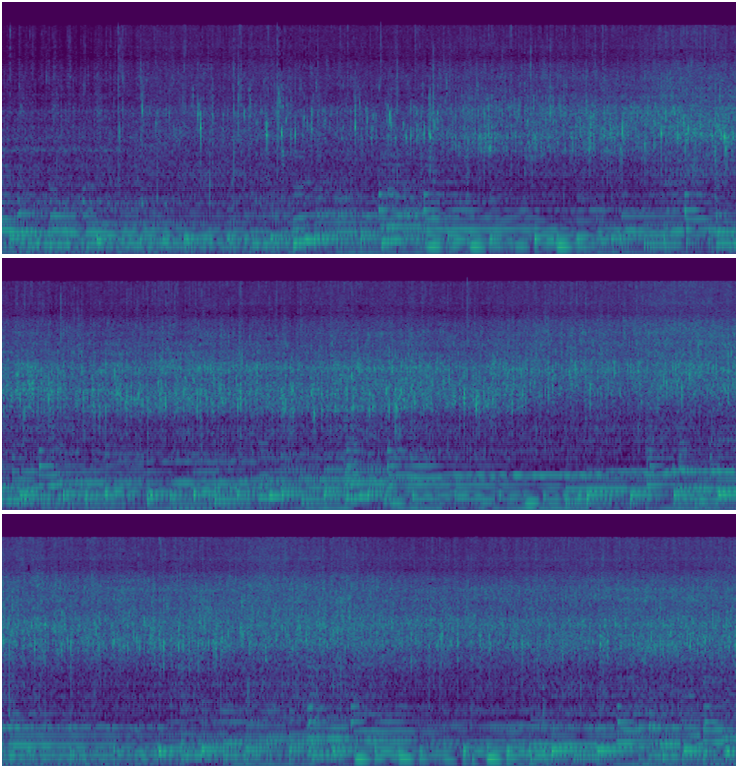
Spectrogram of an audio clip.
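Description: Ground-meat patties frying in hot vegetable oil in a nonstick pan: a steady sizzle that grows louder over the first several seconds as the pan fills, with a few sharper pops about three to four seconds in. Soft background music plays underneath.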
